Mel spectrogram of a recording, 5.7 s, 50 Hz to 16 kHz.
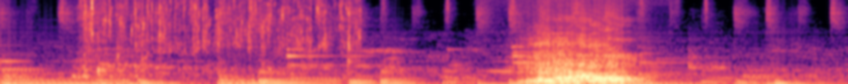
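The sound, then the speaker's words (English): Three fingers of Irish whiskey are poured into a glass in a short, gurgling splash lasting about a second, clear, set against a quiet, steady tonal background with no talking. “Another 3 fingers of Irish whiskey, please.”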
